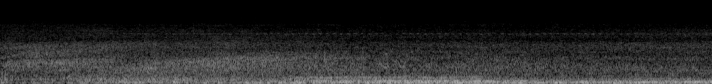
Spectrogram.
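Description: City street traffic from the road alongside: a steady wash of passing cars, with a vehicle engine's low hum growing louder from about three seconds in.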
